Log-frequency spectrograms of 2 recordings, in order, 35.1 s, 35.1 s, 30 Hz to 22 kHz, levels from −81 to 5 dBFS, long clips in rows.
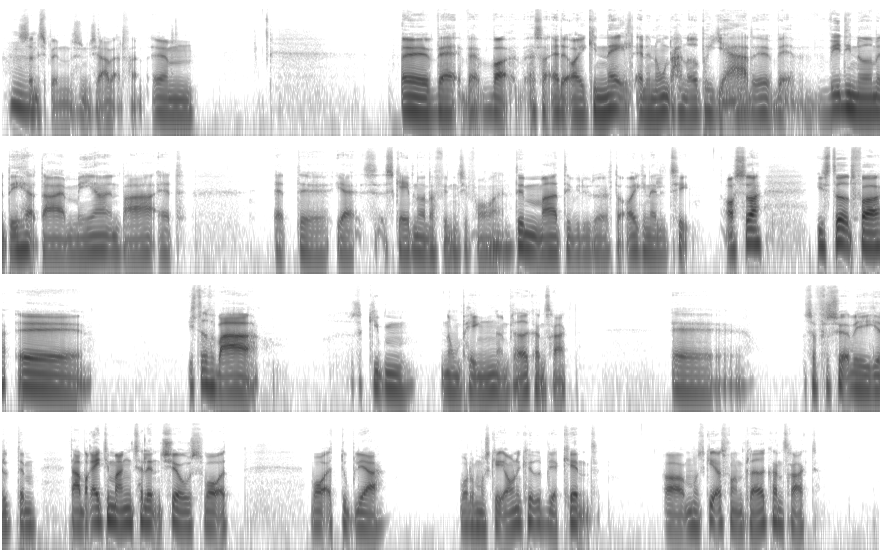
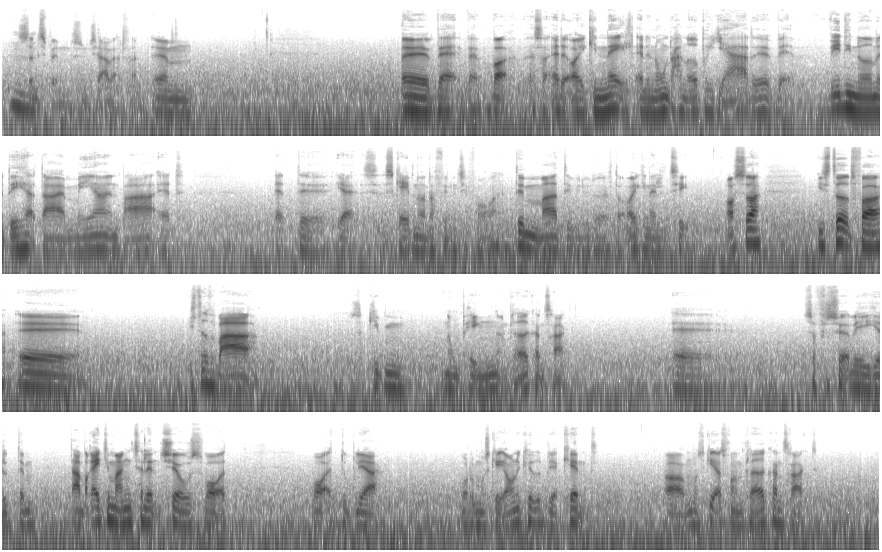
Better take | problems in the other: first | wind noise on the microphone; occasional gusts; 15 dB below the speech

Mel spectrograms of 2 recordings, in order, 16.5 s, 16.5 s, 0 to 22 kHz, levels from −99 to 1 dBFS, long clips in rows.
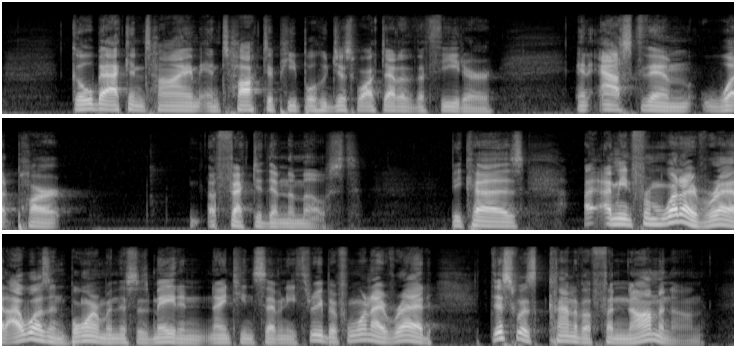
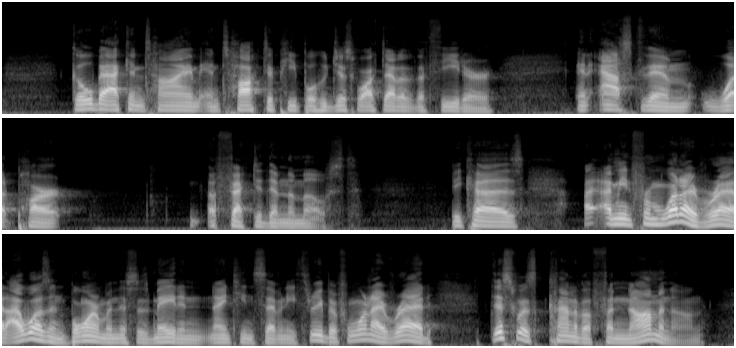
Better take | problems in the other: first | muffled; very; fading above 3.5 kHz

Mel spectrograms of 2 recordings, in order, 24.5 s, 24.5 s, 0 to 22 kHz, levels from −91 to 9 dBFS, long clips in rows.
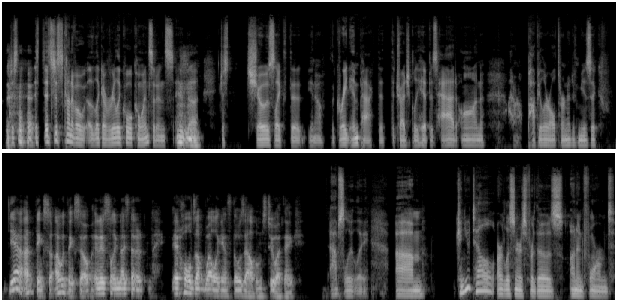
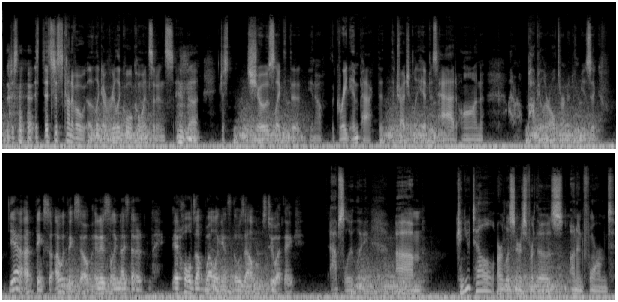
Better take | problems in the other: first | low rumble; loud; throughout; 8 dB below the speech

